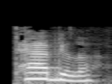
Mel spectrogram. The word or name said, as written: tabula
